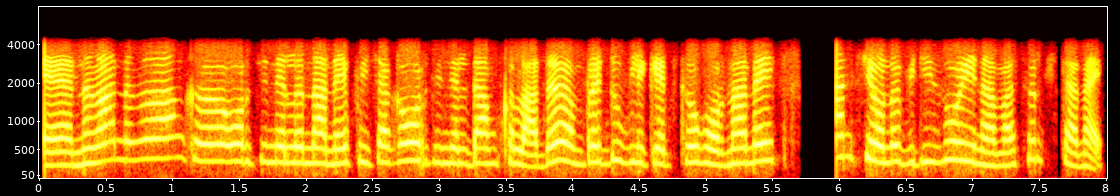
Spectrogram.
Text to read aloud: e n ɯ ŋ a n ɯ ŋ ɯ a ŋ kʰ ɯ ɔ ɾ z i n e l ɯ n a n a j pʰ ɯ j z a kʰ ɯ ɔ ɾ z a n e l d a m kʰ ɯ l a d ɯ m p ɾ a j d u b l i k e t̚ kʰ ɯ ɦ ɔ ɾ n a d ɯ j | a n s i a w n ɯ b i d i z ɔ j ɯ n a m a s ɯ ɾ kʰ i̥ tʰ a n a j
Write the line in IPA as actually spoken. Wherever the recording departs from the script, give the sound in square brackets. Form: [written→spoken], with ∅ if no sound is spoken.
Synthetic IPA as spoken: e n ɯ ŋ a n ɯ ŋ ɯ a ŋ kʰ ɯ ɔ ɾ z i n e l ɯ n a n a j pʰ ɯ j [z→s] a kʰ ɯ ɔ ɾ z [a→i] n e l d a m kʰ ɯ l a d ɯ m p ɾ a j d u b l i k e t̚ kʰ ɯ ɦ ɔ ɾ n a [d→n] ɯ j | a n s i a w n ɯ b i d i z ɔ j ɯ n a m a s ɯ ɾ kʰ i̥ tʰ a n a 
